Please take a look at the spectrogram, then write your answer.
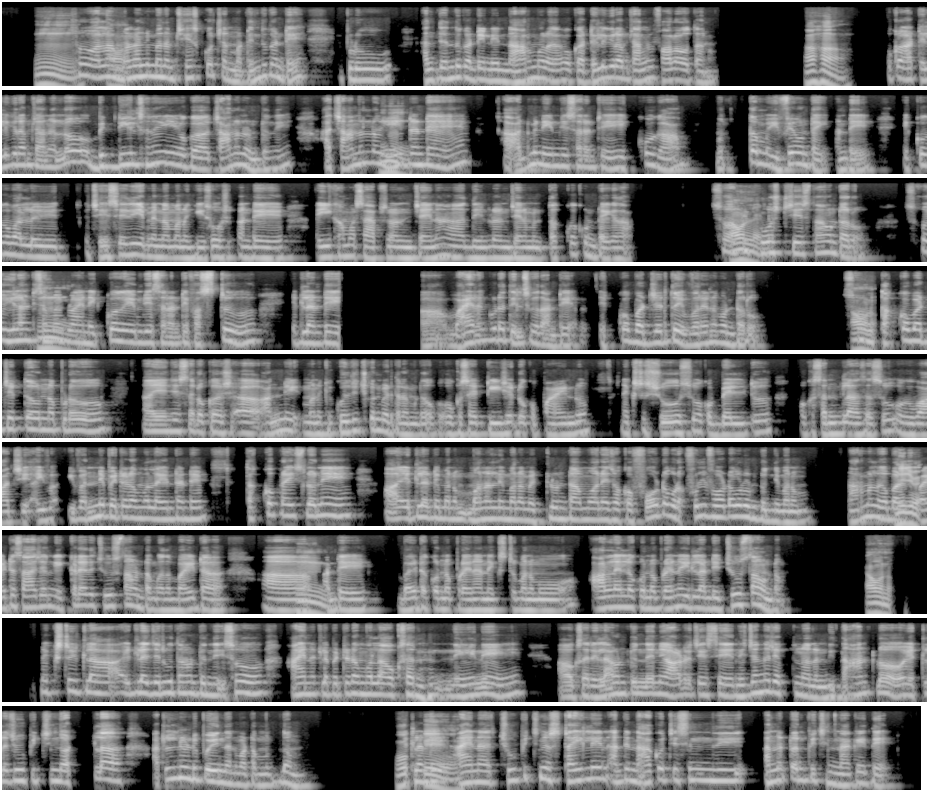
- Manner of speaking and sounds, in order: in English: "సో"; in English: "నార్మల్‌గా"; in English: "టెలిగ్రామ్ చానెల్ ఫాలో"; in English: "టెలిగ్రామ్ చానెల్‌లో బిగ్ డీల్స్"; in English: "చానెల్‌లో"; in English: "అడ్మిన్"; in English: "ఈ కామర్స్ అప్స్‌లో"; in English: "సో"; in English: "పోస్ట్"; in English: "సో"; in English: "బడ్జెట్‌తో"; in English: "సో"; in English: "సైడ్"; in English: "నెక్స్ట్ షూస్"; in English: "సన్ గ్లాసెస్"; in English: "ప్రైస్‌లోనే"; in English: "ఫుల్ ఫోటో"; in English: "నార్మల్‌గా"; in English: "నెక్స్ట్"; in English: "ఆన్‍లైన్‍లో"; other background noise; in English: "నెక్స్ట్"; in English: "సో"; chuckle; in English: "ఆర్డర్"
- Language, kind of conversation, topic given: Telugu, podcast, సోషల్ మీడియా మీ లుక్‌పై ఎంత ప్రభావం చూపింది?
